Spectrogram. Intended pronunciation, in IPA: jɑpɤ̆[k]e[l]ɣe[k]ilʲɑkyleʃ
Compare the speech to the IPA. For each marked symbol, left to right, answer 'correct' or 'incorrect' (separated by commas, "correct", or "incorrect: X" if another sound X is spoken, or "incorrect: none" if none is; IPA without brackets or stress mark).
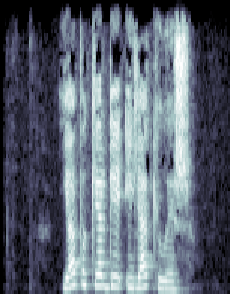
correct, incorrect: r, incorrect: ʔ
